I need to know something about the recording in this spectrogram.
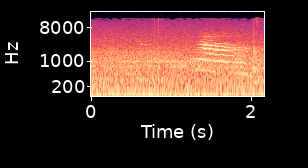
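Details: House cat sitting on a table indoors, a single falling meow near the end after a stretch of quiet room hum.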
